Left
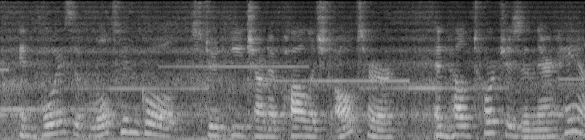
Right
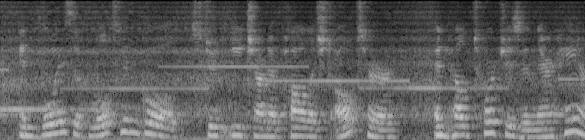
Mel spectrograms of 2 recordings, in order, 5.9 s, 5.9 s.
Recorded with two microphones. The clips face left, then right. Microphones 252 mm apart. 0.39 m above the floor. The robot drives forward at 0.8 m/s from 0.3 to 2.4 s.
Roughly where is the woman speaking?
Centre.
